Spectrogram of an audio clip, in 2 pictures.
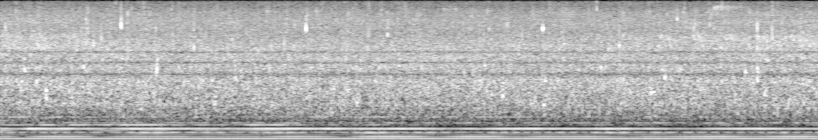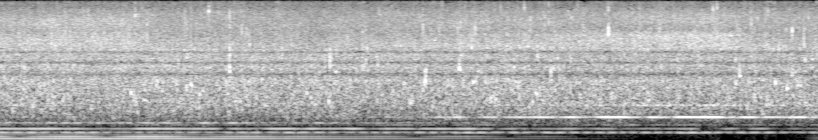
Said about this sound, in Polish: szum małego strumienia ogrzewanego promieniami słońca.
